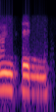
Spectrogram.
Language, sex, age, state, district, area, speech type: Tamil, female, 30-45, Tamil Nadu, Vellore, urban, conversation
